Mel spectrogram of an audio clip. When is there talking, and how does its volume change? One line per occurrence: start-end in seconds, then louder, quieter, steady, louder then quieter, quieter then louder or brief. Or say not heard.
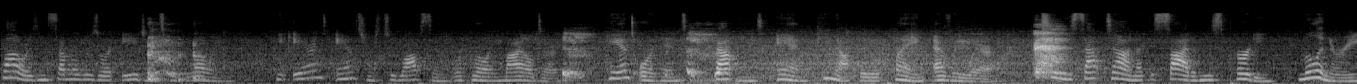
0.0-13.5 louder.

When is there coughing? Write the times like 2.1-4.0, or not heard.
1.1-2.0, 5.2-7.2, 9.6-10.7.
